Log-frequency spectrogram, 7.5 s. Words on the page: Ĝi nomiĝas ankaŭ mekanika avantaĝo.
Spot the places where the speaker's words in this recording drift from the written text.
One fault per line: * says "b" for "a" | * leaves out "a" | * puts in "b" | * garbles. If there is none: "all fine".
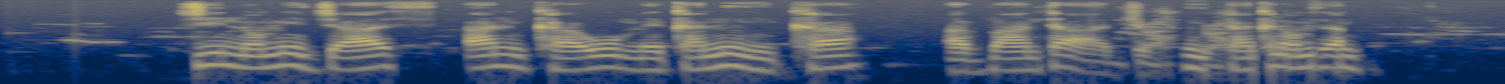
* garbles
